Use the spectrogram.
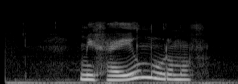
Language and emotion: Russian, neutral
